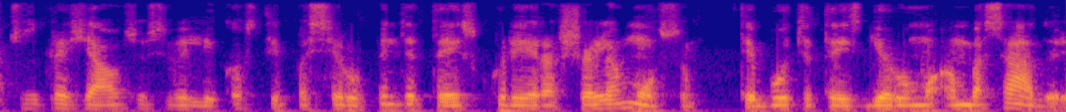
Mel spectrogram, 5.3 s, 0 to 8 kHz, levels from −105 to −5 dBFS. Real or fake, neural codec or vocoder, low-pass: real; none; 7.2 kHz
